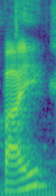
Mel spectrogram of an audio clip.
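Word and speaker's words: Pie: Dentro de eso, a nosotros nos interesa uno que se llama Pi, que se escribe P-I-E, y que seguramente cuando ustedes lo encuentren se les va a ver así.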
